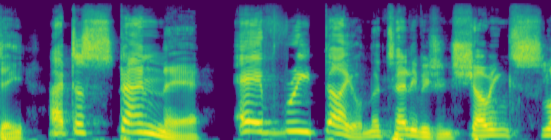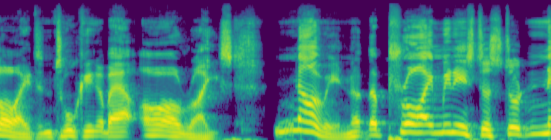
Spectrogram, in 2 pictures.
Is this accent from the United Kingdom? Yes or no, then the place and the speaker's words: yes; England, United Kingdom; we're English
